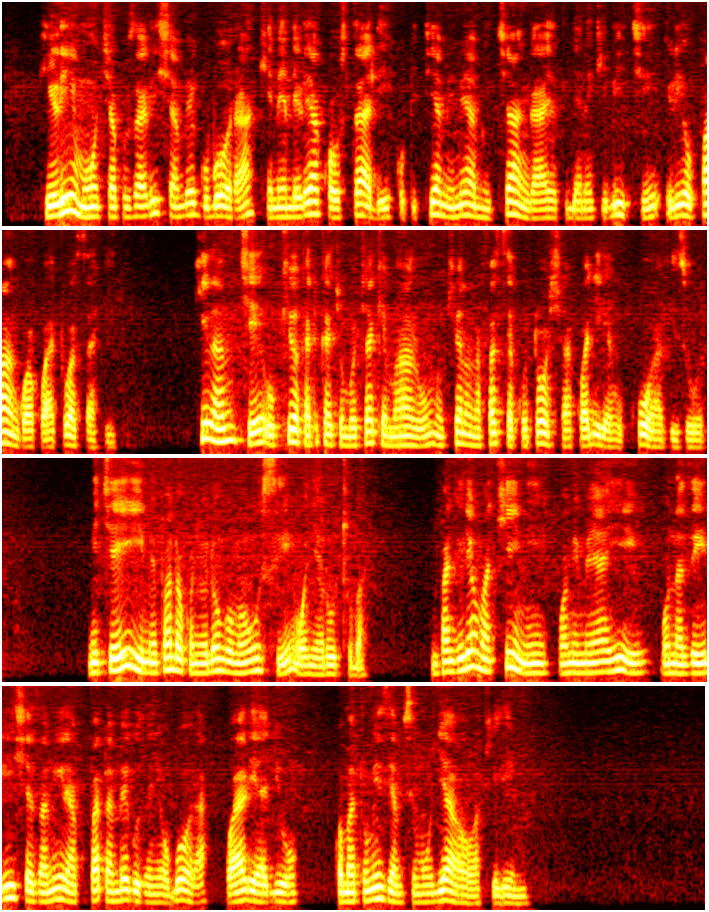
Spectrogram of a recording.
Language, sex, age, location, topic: Swahili, male, 25-35, Dar es Salaam, agriculture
